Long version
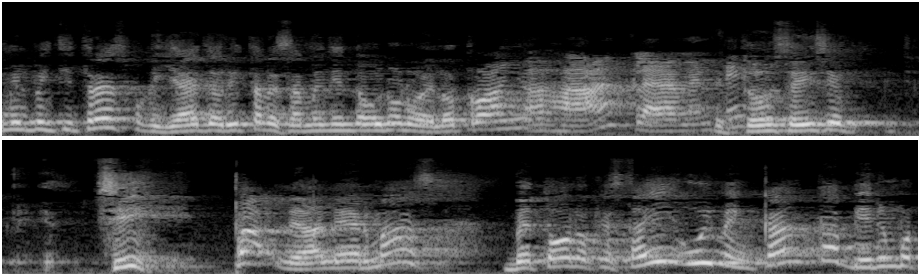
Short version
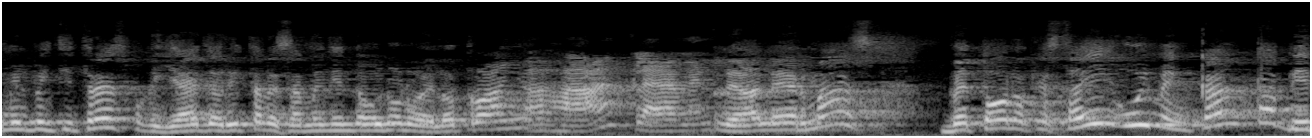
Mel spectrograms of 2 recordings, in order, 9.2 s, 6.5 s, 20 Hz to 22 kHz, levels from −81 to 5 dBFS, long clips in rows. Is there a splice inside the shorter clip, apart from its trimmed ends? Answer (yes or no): yes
